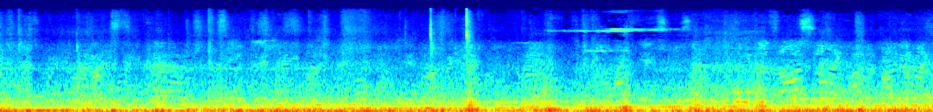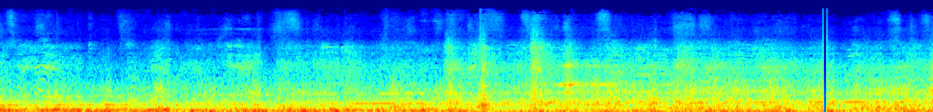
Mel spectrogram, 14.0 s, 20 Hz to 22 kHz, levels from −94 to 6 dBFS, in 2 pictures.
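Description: At 10.59 s and from 13.17 to 13.20 s, blocks of digital silence drop out, 6 ms as a tick, 30 ms as a short hole, with hard edges rather than any fade.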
